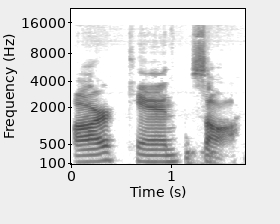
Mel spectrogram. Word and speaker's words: Arkansas: Arkansas is legally supposed to be pronounced Arkansas.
